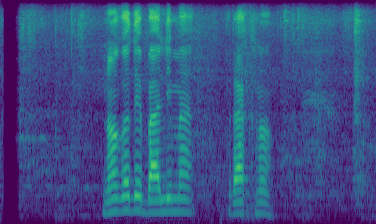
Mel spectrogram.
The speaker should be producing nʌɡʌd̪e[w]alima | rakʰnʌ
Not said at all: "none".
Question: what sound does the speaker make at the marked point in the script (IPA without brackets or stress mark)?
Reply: b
